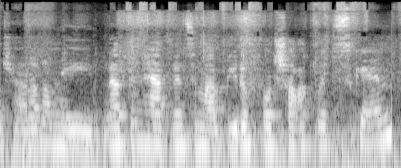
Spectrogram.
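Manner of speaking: usual speaking voice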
